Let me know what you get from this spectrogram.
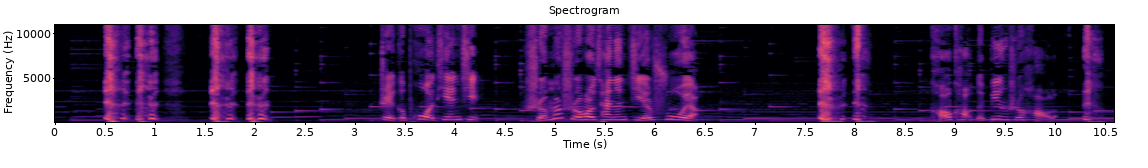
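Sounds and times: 
harsh throaty coughs from someone ill in bad weather: 0:00.5 - 0:02.2, 0:07.6 - 0:08.3, 0:10.3 - 0:10.5
speech: 0:03.3 - 0:06.5, 0:08.8 - 0:10.4.

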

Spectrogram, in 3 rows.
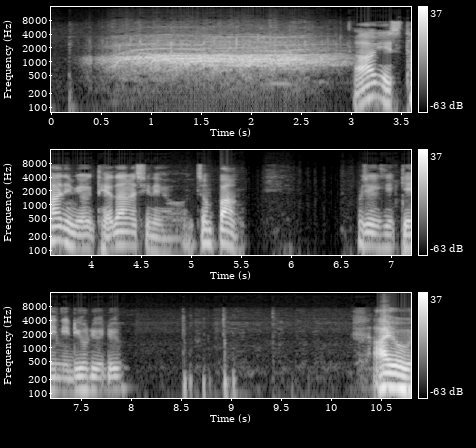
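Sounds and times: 
applause: 0:00.3 - 0:03.1
crowd cheering and whooping: 0:00.3 - 0:03.1
speech: 0:03.0 - 0:05.6, 0:06.7 - 0:08.0, 0:10.4 - 0:10.7.

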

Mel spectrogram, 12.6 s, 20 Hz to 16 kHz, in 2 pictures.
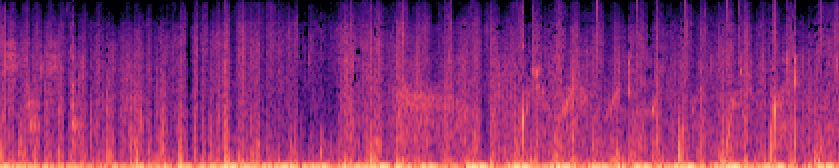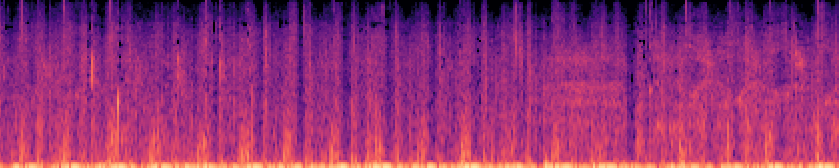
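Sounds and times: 
constant low rumble: 0:00.0 - 0:12.5
very fast poking at the ears: 0:00.0 - 0:12.5.

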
